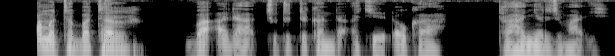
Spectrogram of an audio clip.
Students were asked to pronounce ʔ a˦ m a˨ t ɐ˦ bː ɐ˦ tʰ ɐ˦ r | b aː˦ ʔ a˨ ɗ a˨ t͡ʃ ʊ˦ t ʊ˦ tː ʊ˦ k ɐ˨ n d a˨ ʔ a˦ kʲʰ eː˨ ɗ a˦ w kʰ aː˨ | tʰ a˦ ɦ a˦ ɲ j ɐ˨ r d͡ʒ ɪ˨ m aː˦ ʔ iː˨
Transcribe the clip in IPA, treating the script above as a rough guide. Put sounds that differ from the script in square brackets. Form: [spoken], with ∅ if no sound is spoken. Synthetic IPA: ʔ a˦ m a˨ t ɐ˦ bː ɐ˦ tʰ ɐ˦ r | b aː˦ ʔ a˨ [d] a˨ t͡ʃ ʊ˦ t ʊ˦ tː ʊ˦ k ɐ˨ n d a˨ ʔ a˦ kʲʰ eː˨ ɗ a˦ w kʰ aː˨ | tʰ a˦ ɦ a˦ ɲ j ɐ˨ r d͡ʒ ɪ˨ m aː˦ ʔ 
